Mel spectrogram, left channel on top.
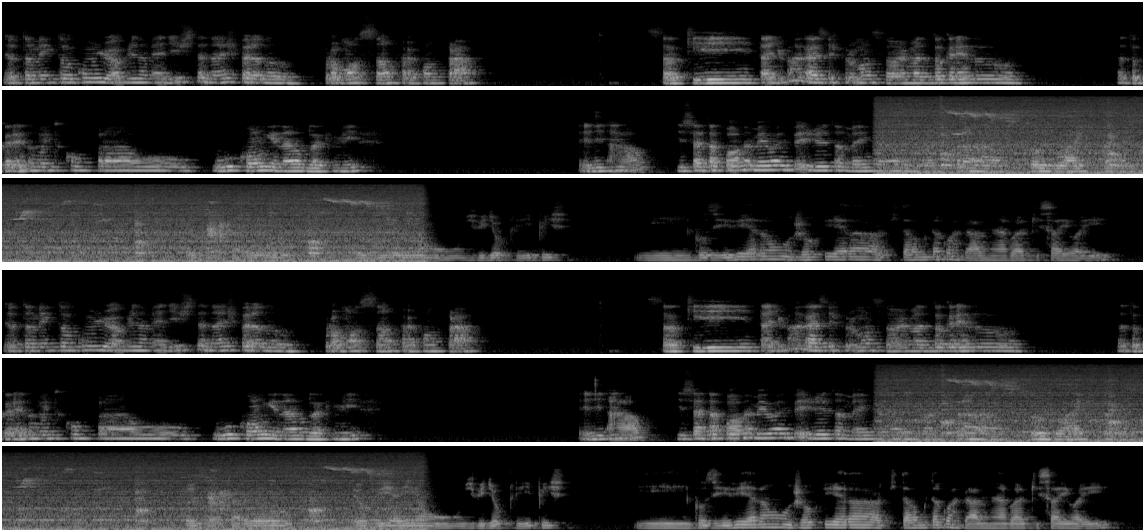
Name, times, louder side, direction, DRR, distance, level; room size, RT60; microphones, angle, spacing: voice 1, 0.0-2.9 3.2-4.7 6.5-10.1 11.1-15.1 17.2-17.7 18.2-22.8, left 2 dB, 25° left, -5 dB, 1.5 m, -30 dB
voice 2, 17.4-17.8 24.6-28.4 29.1-33.9, right 4 dB, 70° right, 8 dB, 0.4 m, -33 dB
sound 1, 20.1-27.0, left 1 dB, 80° left, 1.4 m, -31 dB
3.6 x 2.9 x 2.6 m, 0.36 s
head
